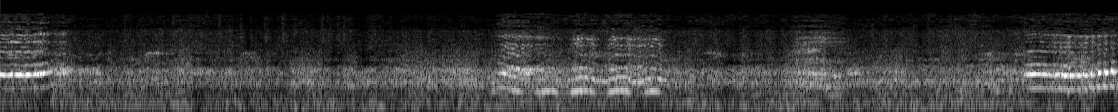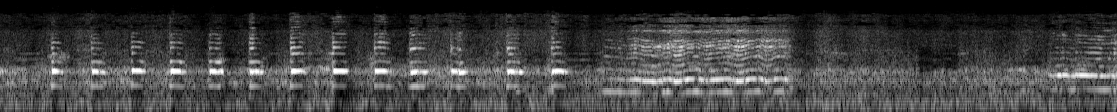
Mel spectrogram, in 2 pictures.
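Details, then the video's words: Pet yellow-naped amazon parrot singing loud, wavering, opera-like tones during a commute, with sustained notes and a rhythmic pulsing stretch midway, over steady road noise. "the Parrot singing opera and making noise"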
